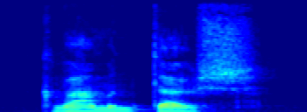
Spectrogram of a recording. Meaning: inflection of thuiskomen: 1. plural past indicative 2. plural past subjunctive
- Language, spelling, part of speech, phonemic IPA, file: Dutch, kwamen thuis, verb, /ˈkwamə(n) ˈtœys/, Nl-kwamen thuis.ogg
